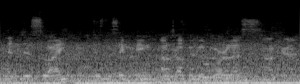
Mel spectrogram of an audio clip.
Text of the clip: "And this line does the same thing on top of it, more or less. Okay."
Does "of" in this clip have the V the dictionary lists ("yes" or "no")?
no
